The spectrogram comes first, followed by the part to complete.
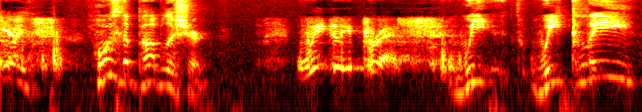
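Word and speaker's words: Wheatley: way who's the publisher weedly press we weekly spell it please w h e a t l e y oh like wheat wheat it's it's it's sort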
